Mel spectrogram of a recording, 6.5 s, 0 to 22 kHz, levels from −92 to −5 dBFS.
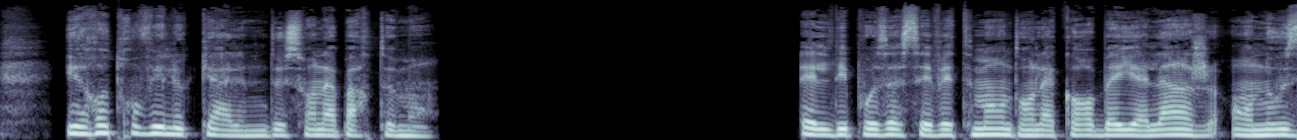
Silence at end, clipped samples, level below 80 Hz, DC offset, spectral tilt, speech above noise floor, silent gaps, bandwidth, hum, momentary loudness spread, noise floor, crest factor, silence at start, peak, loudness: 0 s; under 0.1%; -60 dBFS; under 0.1%; -5.5 dB/octave; over 71 dB; none; 18 kHz; none; 5 LU; under -90 dBFS; 16 dB; 0 s; -6 dBFS; -21 LUFS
